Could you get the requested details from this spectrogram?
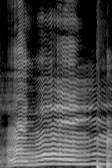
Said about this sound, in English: I like your baby noise.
